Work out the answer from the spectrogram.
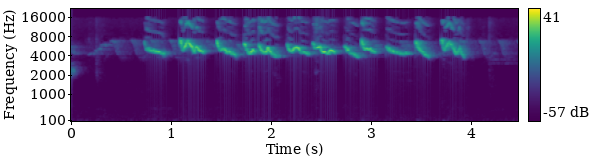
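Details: Lure Japanese white-eye in full líu song to attract wild birds, a continuous four-second stream of loud, high, rapid slurred notes repeated several times a second.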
